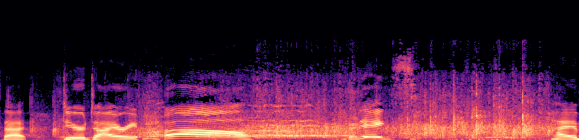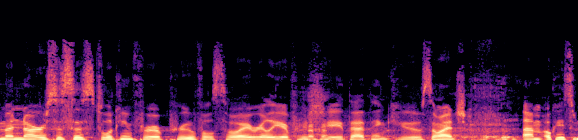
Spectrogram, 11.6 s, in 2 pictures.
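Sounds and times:
speech: 0.0s - 2.9s, 3.5s - 11.5s
applause: 0.1s - 5.9s.

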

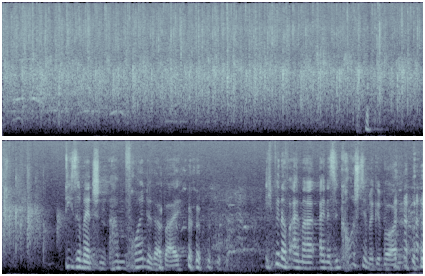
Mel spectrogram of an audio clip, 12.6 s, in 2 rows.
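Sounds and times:
audience applause at a comedy show: 0.0s - 7.2s
laughter: 5.3s - 5.8s, 8.6s - 10.3s, 12.1s - 12.6s
speech: 5.4s - 5.7s, 7.4s - 12.6s.

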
